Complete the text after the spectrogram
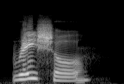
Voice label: "racial", english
